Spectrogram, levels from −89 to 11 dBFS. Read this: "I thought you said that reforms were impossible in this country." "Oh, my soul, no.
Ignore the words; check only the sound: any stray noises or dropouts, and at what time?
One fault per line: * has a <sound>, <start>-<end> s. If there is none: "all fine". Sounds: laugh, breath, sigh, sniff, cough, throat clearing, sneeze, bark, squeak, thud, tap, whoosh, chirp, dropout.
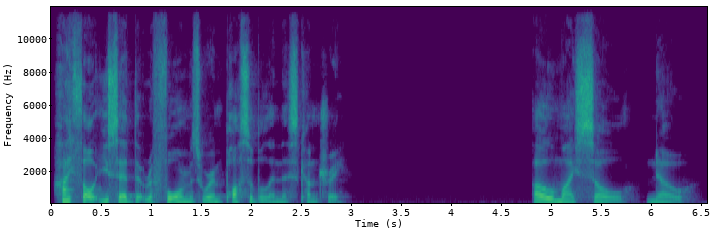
all fine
